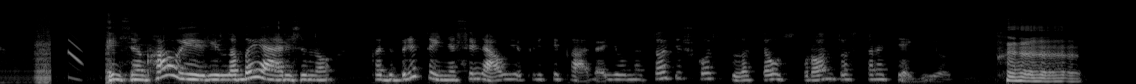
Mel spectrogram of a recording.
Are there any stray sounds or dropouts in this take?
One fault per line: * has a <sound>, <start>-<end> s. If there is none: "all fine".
* has a chirp, 0.7-0.8 s
* has a laugh, 10.0-10.8 s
